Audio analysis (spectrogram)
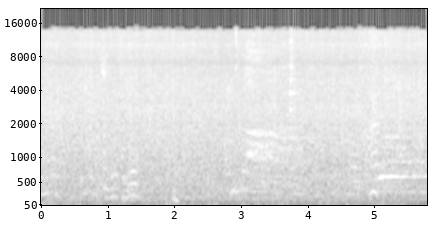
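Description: Steady broadband hiss of rain falling in Biñan, constant and moderately loud, with faint scattered voices and small sounds underneath.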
